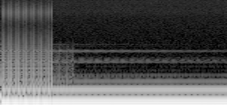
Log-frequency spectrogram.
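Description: Dark ambient synthesizer music: a dense layered texture cuts off about half a second in, leaving a loud, steady low drone with a few faint higher tones held above it.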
